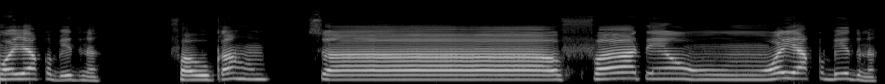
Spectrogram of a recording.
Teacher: تا کی تنوین کو واو کے ساتھ ملاتے ہوئے غنہ کے ساتھ ادا کریں گے۔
